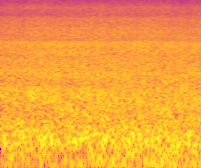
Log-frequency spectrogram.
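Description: A rain-flooded stream rushes over rocks near a campground, a loud, steady broadband roar of churning water that fills the whole moment without pause or voices.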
